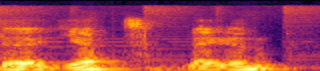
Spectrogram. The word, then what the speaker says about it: Geert Weggen: us where you're from my name is yet Megan I pronounce it in the English way I'm from Dutch from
